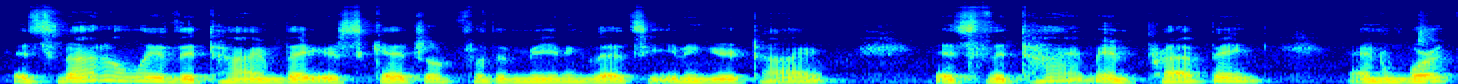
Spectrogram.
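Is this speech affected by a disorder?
Yes: cerebral palsy.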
